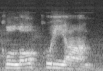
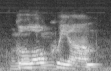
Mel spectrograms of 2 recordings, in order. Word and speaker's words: colloquium: this is not pronounced as okay it is pronounced as colloquium colloquium all right research colloquium do you get me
